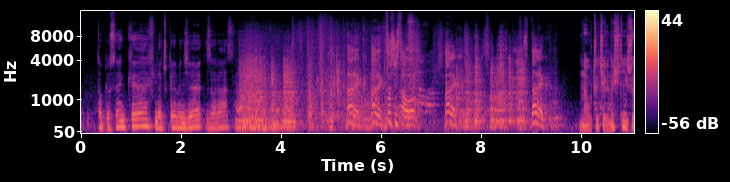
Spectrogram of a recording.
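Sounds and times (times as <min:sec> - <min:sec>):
chair clattering: 0:03.1 - 0:09.8
chairs and desks scraping: 0:03.1 - 0:09.8.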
